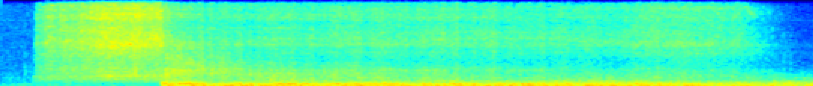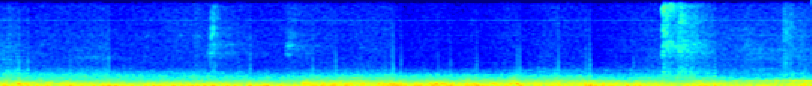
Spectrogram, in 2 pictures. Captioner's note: thunder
